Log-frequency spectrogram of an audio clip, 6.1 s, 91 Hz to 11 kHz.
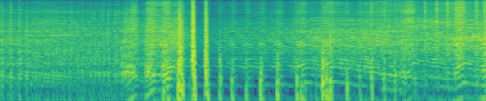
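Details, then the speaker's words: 2018 Beta RR 50 enduro, 50cc AM6 two-stroke, 6-speed, still restricted: catches quickly, gives a string of sharp rising and falling blips, then settles into a crisp, even burble. A normal start and idle. "Apparemment quand c'est débridé ça fait pas beaucoup plus de bruit, hein."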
